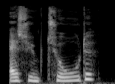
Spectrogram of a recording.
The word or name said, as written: asymptote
